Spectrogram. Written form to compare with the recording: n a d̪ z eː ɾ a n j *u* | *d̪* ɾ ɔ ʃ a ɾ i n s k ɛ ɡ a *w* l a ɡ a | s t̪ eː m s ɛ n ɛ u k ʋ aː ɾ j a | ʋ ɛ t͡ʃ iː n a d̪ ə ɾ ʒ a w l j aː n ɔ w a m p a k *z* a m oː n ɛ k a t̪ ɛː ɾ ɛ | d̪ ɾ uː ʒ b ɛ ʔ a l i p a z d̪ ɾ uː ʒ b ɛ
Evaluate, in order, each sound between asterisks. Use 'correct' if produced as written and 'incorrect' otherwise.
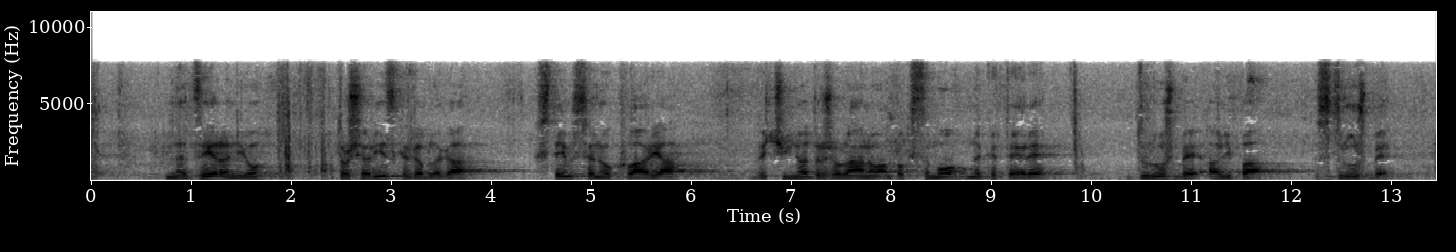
correct, incorrect, incorrect, incorrect

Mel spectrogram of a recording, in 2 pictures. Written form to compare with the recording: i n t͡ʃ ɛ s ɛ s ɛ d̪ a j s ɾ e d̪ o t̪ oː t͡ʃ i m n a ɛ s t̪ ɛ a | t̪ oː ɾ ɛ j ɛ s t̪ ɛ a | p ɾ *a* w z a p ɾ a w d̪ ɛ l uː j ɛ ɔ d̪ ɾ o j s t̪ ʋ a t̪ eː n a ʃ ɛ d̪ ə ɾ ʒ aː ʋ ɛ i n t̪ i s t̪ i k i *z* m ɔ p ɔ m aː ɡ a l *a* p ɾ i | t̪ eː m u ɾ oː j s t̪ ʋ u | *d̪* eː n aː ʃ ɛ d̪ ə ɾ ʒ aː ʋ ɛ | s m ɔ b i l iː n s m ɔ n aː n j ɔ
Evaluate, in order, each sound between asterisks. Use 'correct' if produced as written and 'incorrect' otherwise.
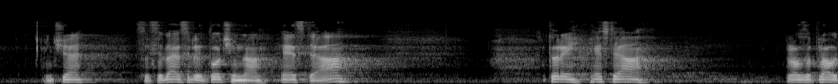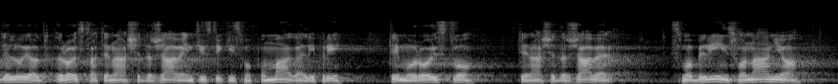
correct, incorrect, incorrect, incorrect

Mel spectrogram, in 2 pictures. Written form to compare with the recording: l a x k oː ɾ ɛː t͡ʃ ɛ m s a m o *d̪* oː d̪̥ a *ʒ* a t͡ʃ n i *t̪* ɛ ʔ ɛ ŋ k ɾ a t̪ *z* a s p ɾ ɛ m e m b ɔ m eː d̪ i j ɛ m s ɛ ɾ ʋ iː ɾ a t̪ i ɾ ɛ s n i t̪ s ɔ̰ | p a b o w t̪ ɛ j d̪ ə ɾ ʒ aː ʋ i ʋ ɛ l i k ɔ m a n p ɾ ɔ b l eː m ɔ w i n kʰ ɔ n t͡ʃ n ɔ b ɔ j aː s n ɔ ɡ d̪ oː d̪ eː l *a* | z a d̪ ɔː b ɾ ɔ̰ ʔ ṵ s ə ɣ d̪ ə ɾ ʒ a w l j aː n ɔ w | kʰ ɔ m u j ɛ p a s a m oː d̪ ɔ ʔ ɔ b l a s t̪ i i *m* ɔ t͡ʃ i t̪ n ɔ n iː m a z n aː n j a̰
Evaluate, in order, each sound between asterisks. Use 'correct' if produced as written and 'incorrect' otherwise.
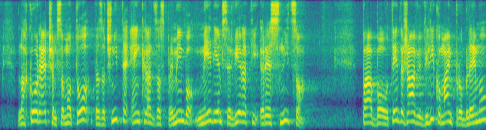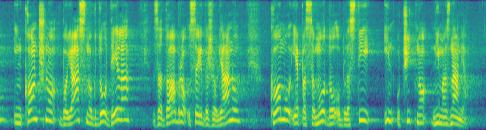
incorrect, incorrect, correct, correct, correct, incorrect

